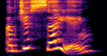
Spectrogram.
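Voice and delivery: high, loud cheerful protest; bright and insistent, pushing the point; cheery chatter. A narrator's reading. Cheery arguing with Surly on arrival, cheerful.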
